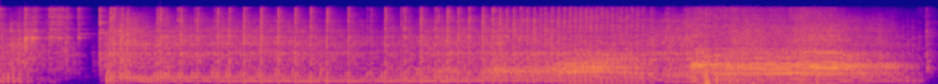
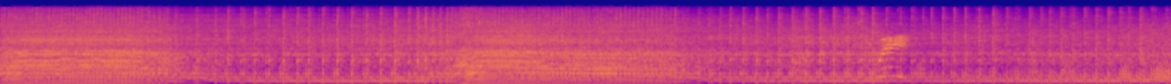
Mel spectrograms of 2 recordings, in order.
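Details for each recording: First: Old small two-stroke ice auger, started with choke on after spraying starting fluid, before carburetor adjustment: catches and buzzes, wavers and surges unevenly, then dies after about seven seconds; engine stalls after starting. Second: Ancient two-stroke ice auger after adjusting the low jet to stop it dying out: high, buzzy note holds steady and rises cleanly when revved without stalling; normal running.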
